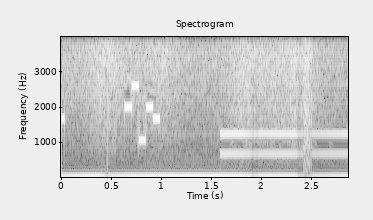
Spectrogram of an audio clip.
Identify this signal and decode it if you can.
Five-tone selective call (ZVEI), heard as quick runs of five tones, tones of about 70 ms. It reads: 88186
